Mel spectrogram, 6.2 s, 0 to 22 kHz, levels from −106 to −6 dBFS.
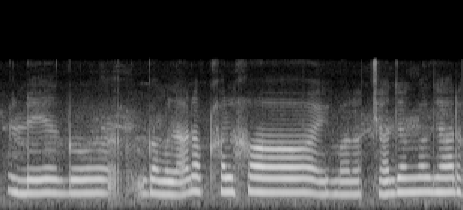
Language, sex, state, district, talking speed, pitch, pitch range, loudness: Maithili, female, Bihar, Samastipur, 80 wpm, 235 Hz, 230-250 Hz, -29 LUFS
